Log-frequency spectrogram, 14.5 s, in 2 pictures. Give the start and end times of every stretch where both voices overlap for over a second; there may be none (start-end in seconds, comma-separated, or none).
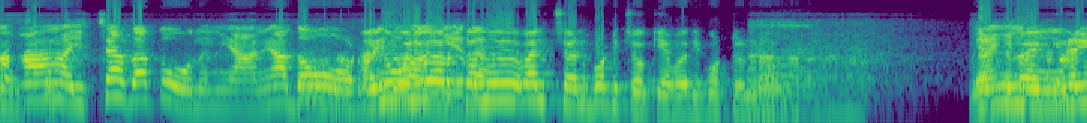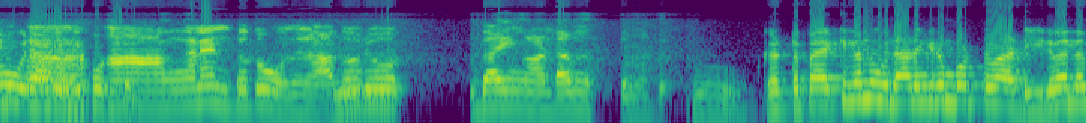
none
